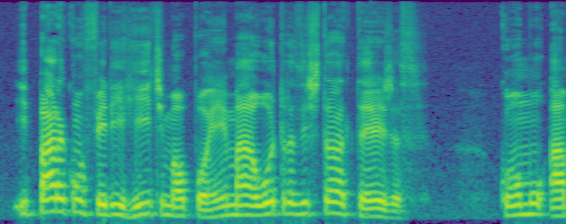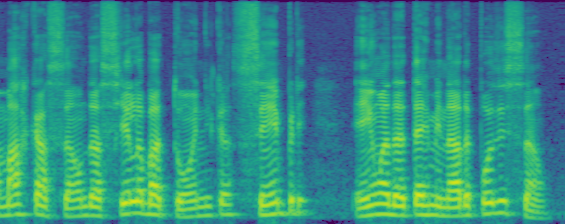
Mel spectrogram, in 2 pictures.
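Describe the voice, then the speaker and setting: Man teaching poetic meter, fairly high voice. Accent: Brazilian Portuguese. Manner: measured, explanatory, reads poems louder and rhythmic. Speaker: poetry course teacher. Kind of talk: lecture with poetry readings.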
